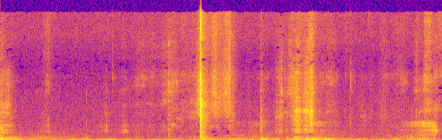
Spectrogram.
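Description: Very faint handling of floss by hands working it around a small card, soft rubbing with one sharp click about halfway through.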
